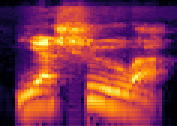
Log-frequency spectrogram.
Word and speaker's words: Yeshua: please hear me bro when you look at the hebrew way of saying jesus it's actually yeshua yeshu so when we say jesus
